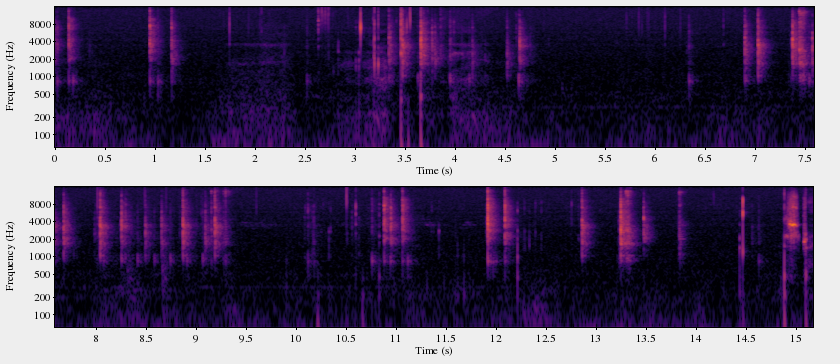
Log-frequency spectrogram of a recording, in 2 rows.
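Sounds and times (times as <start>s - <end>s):
faint low hum: 0.0s - 15.1s
plastic controller buttons clicking: 0.9s - 1.3s, 2.5s - 4.8s, 6.2s - 13.6s.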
